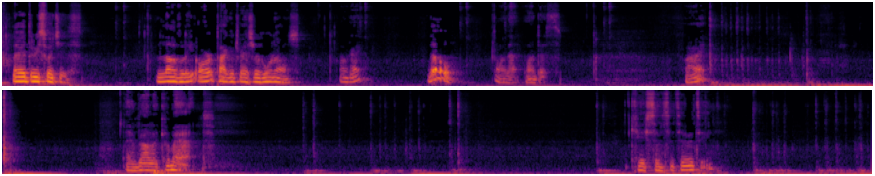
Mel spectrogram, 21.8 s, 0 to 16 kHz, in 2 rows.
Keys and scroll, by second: 9.0 Return, 10.1 Up, 10.9 Return, 14.7 Caps_Lock, 15.5 s, 16.0 h, 16.5 space, 18.4-21.7 typing.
